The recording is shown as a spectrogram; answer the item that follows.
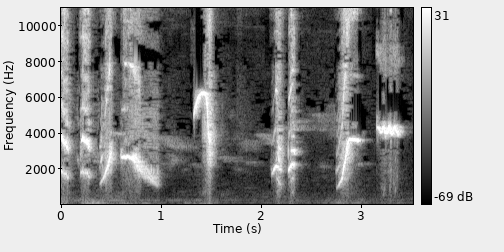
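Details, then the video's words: Oriental magpie-robin song used as a master recording for training other birds: loud varied phrases of rising whistles, sweeping slurs and harsh chattering notes in quick bursts separated by short pauses. "MASTERAN KACER DAN TERAPI"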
